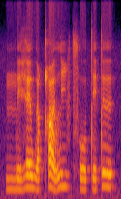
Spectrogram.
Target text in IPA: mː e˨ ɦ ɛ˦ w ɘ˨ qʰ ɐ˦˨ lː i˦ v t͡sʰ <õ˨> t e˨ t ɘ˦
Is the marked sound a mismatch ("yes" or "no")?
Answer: yes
